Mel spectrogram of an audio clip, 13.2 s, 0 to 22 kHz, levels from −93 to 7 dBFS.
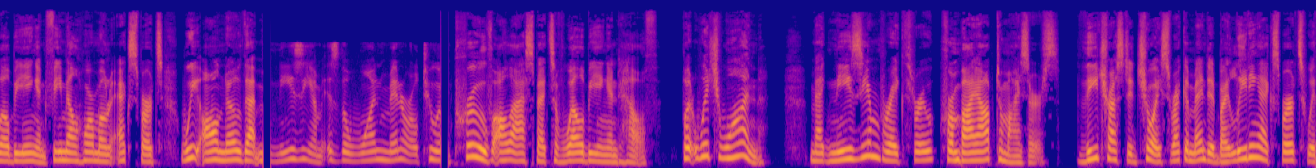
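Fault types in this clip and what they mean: Input switched to a poorer device: Right after "we all know that", at 2.63 s, the sound drops out for 80 ms. It then turns duller, with nothing above 7.6 kHz. The level falls by about 5 dB. A faint new noise floor appears, roughly 40 dB below the speech. This is likely the recording moving to a lesser microphone or a headset's call profile. The fuller sound returns at 4.49 s, before "all aspects of well".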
